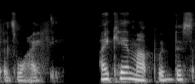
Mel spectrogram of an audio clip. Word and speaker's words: WFY: remember this group is by memorizing the acronym wifey which is wfy and pronounced as wifey i came up with this acronym and i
